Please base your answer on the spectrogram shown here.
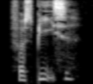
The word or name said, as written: FORSPISTES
